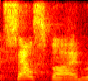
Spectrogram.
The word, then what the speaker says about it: sous vide: It's sous-vide, right? – That's 100% it, sous-vide. We're going to do the, or as the fancy people would say, sous-vide, which is spelled S-O-U-S, second word, V-I-D-E.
